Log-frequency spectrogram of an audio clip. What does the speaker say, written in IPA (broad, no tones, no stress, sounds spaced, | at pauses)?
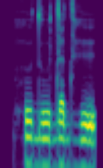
h u d̪ u d ɐ dʱ ɨ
